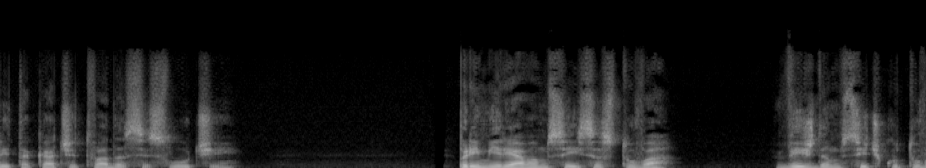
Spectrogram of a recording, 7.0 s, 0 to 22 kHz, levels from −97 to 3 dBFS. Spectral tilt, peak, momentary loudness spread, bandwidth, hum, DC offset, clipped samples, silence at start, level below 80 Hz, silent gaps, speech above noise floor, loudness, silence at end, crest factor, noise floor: -4 dB/octave; -12 dBFS; 10 LU; 16 kHz; none; under 0.1%; under 0.1%; 0 s; -68 dBFS; 3.26-3.32 s; 45 dB; -34 LUFS; 0 s; 24 dB; -80 dBFS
